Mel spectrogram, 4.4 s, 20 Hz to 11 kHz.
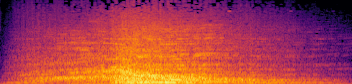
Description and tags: ship flyby 1
Starship flying by. made in fl studio.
